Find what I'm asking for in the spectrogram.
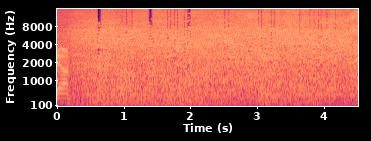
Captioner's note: water splashing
